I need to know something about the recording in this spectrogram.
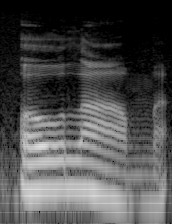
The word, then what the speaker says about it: olam: And we pronounce this two-syllable word as O is the first syllable, Lam is the second syllable. Put the word Olam, Mitsuyan.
